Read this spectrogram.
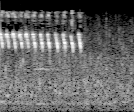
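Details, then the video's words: Sogon indigo, a bird in high mating condition, giving a short burst of about twelve rapid, very high pulsed notes that stops abruptly after under a second and is followed by quiet. "PANCINGAN SOGON INDIGO ‼️AWAS BURUNG TAMBAH GACOR‼️MACET BIRAHI TINNGGI"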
